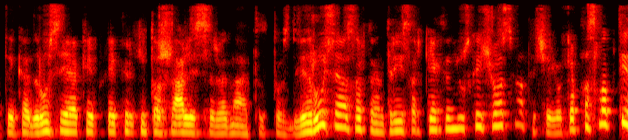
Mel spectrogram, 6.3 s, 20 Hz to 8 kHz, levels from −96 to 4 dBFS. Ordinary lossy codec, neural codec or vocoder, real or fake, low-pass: AAC, 32 kbps; codec, 16 kHz, 4 kbps, X-Codec, WavLM features, trained on Multilingual LibriSpeech; fake; 7.2 kHz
